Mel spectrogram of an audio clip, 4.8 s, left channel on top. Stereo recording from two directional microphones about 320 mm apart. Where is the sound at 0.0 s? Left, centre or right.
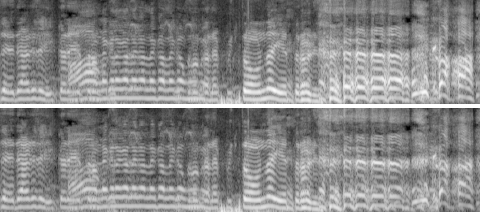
Right.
